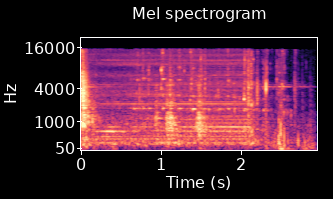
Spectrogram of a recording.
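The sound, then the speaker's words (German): An espresso machine pump hums steadily while water rushes and hisses through it as water is flushed to bring the temperature down from 92 to 89 degrees, continuous, with a few clicks and rattles near the end; no one speaks. “Wir könnten es beschleunigen, indem wir Wasser ablassen. Ja, können wir beschleunigen, machen wir auch.”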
